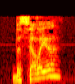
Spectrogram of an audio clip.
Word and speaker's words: Visalia: Michelle is in Visalia, California.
